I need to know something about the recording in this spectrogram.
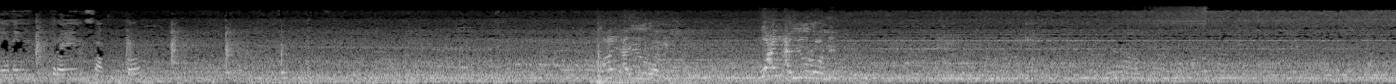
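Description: A stopped train hums steadily nearby, in a large echoing hall.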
